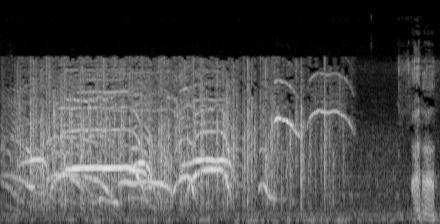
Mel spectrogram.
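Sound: crowd cheering and applauding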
